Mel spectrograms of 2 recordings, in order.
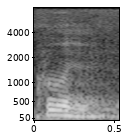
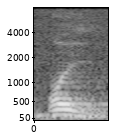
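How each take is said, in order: First: The first consonant is thin and light. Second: The first consonant is thick and deep. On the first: It means eat. The speaker calls it wrong. "jangan dibaca dengan tipis atau membacanya seperti huruf kaf" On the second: It means say. The speaker calls it right. "membacanya dengan isti'la, dengan sifat yang tebal"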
